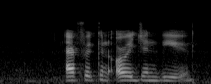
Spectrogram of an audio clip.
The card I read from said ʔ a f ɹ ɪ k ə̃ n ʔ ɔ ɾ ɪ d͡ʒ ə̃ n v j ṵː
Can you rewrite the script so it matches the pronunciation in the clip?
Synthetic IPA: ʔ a f ɹ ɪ k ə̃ n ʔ ɔ ɹ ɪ d͡ʒ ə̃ n v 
